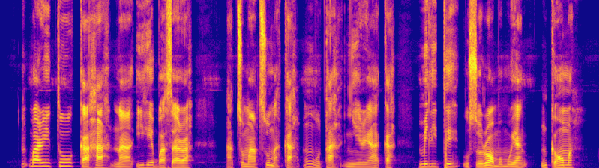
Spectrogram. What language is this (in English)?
Igbo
